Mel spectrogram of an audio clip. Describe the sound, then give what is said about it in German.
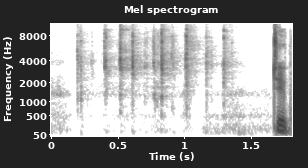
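A quick run of soft, irregular key clicks from a computer keyboard, followed by a sudden louder clack and rattle at the end. “Ach Gott, der diese Tastatur.”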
